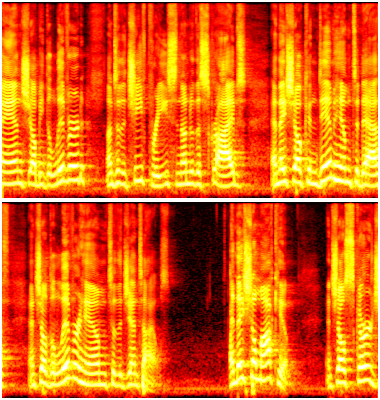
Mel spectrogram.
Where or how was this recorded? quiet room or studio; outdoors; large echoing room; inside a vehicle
large echoing room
